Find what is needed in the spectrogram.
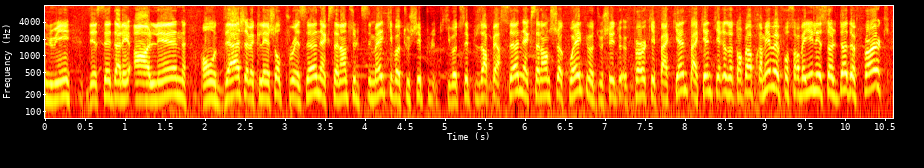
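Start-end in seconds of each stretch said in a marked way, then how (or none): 6.3-10.6 rising, fast excited casting; excited play-by-play. Acted. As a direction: build the hype as the fight unfolds. Live casting of a teamfight.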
